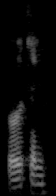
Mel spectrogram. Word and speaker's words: Hurricane: George, Hurricane. Yes, I know how to pronounce the name for anyone who is from Utah who is watching this stream. It's pronounced Hurricane, I know.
